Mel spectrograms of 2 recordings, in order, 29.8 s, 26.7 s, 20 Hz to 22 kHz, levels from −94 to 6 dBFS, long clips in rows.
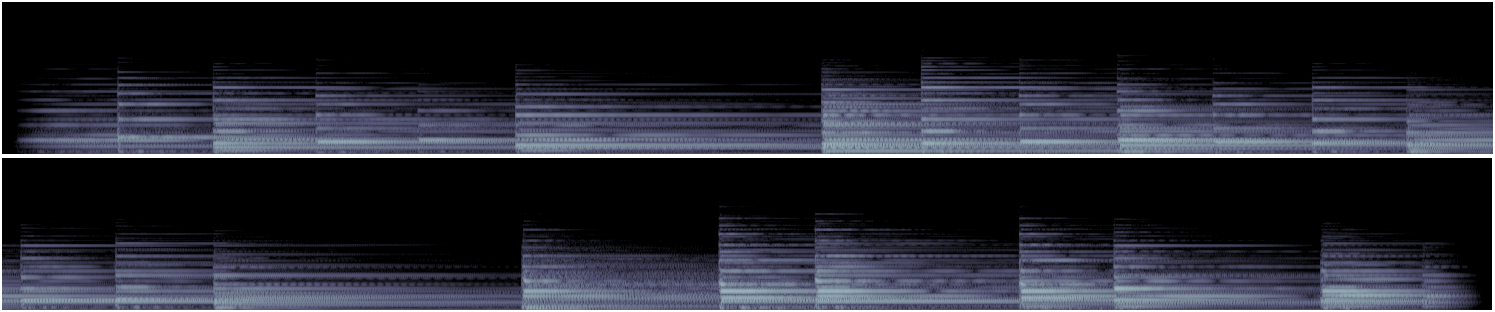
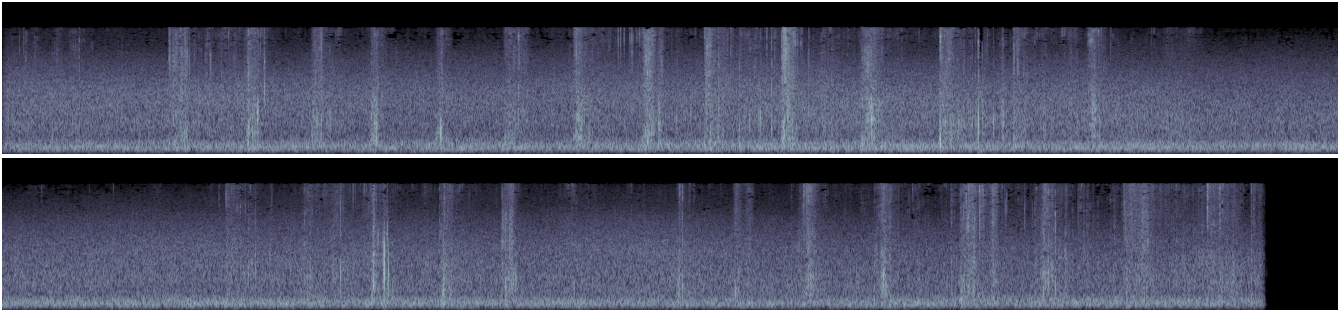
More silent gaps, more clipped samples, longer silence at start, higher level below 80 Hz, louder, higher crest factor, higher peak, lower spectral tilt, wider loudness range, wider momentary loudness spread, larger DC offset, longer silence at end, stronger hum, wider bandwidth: neither; neither; about the same, 0.1 s vs 0 s; first, -60 dBFS vs -74 dBFS; second, -35 LUFS vs -32 LUFS; second, 18 dB vs 32 dB; second, -16 dBFS vs -2 dBFS; first, -10 dB/octave vs -3 dB/octave; about the same, 7 LU vs 6 LU; first, 15 LU vs 8 LU; first, 0.1% vs under 0.1%; second, 0.05 s vs 0.75 s; neither; second, 4.9 kHz vs 11.5 kHz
